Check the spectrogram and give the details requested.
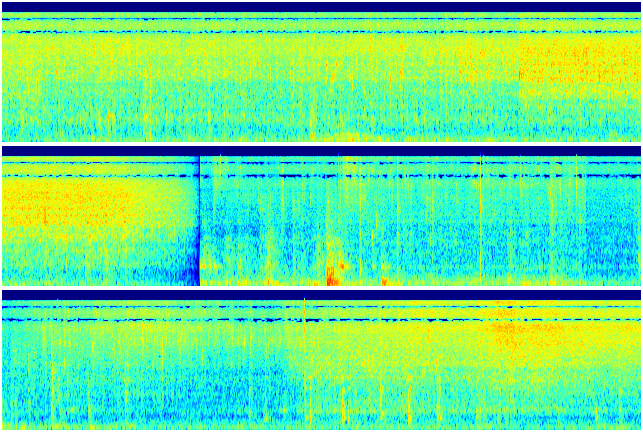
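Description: Whole carp deep-frying in hot oil in a frying pan: a dense, steady sizzle that grows louder about eight seconds in. After a sudden break about halfway, sliced garlic sizzles more gently in oil, with one sharp knock and scattered clicks of the wooden spatula against the pan. The sizzle builds again near the end as green and red chillies are added and stirred.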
